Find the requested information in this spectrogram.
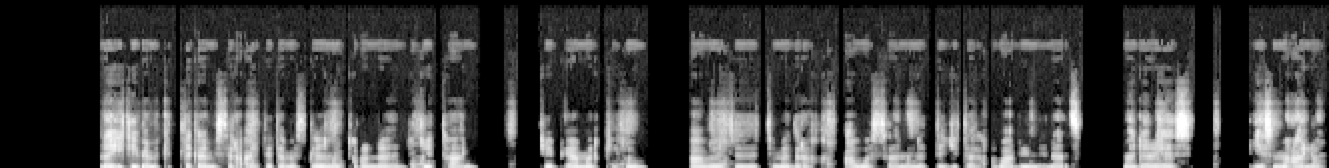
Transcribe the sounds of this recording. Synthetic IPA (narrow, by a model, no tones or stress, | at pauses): najʔit̪jo̞pʼjamɨkʰɨt̪ʰɨlʼɐkʼlɐmisɨɾ̰ʕa̰jt̪ʰɐt̪ʰɐmɐsɡɐnt̪ʼɨɾunɐd̪id͡ʒit̪ʰal | it̪ʰjo̞pʼːjamɐlkʰit̪ʰu | ʔaβzɨzɨt̪ʰimɐd̪ɾɐxʔa̰βwɔsːa̰nɨnːɐt̪̚d̪id͡ʒit̪ʰalkʰɐβaβimɨhna̰t͡sʼ | mɐd̪ɐɾjas | jɪsmaʕalːo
